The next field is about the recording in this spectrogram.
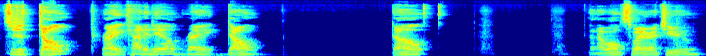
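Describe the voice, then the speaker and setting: A man streams from his office, chatting loosely with viewers and retelling a run-in with a customer. He talks in an animated, profane, storytelling way, and his voice sits a little higher than you'd expect for someone who calls it deep. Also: slow. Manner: animated storytelling, swears, reads chat aloud. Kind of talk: casual chat with live chat.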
